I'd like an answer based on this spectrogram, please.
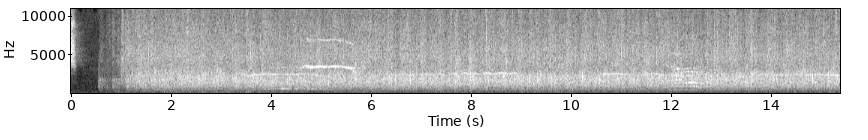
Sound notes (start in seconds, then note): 5.9 applause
